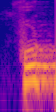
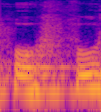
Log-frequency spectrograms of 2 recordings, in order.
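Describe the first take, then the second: First: Said in the usual way. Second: "फू" as "foot" ended on the vowel; slow American "फू" with the T dropped; silent final T. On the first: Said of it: "फुट नहीं कहेंगे". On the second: Shown as a demonstration. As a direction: stop at "फू", no T. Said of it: "फू तक ख़त्म".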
